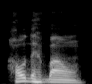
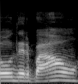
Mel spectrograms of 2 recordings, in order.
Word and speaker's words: Holderbaum: Pronunciei certo seu nome? Holderbound? Seja bem-vindo. Então, só ativar o teu microfone. Tem, tá certinho. A gente tem várias formas de falar, mas é isso mesmo. Olderbound, Holderbound.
